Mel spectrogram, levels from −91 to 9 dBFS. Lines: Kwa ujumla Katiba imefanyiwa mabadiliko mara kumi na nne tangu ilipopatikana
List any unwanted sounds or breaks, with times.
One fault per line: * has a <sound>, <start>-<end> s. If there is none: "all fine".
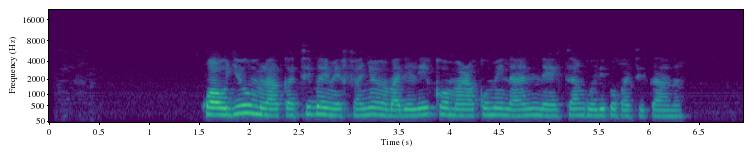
all fine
